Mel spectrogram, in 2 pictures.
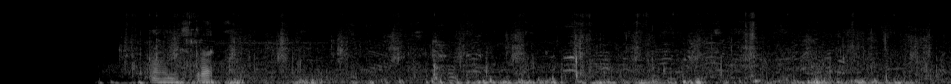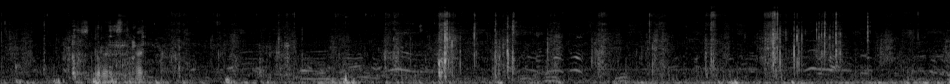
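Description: A crowd of men talk and call out nearby.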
